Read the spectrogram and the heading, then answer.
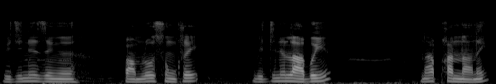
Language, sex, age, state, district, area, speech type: Bodo, male, 45-60, Assam, Baksa, rural, spontaneous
